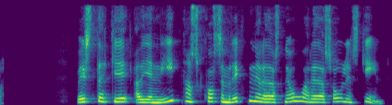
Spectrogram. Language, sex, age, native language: Icelandic, female, 50-59, Icelandic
